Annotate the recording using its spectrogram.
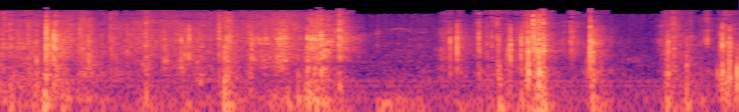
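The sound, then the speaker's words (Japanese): Crisp crinkling of a Starbucks decaf coffee bean bag, bought at a supermarket and without a zipper, being handled and opened, a run of irregular rustles and crackles with brief pauses, no speech. “スタバはあれだな。チャックついてねえから抜けちゃってるかもしれない。”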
